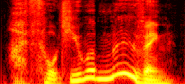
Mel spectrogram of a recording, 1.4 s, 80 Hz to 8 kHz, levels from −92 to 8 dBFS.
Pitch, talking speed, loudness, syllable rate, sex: 155 Hz, 215 wpm, -15 LUFS, 5.7 syllables/s, male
